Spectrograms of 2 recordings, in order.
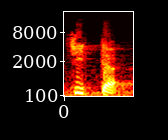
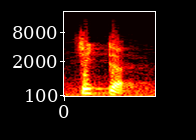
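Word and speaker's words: citta: i now pronounce e so when you put the t there speaking cheat not cheetah chitta chitta so it is consciousness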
